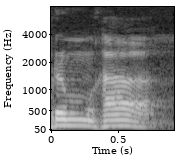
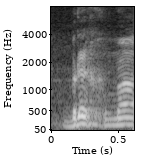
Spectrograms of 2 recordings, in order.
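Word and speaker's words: ब्रह्म: பிரம்ஹ, பிரஹ்மா கிடையாது, பிரம்ஹ.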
